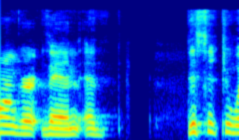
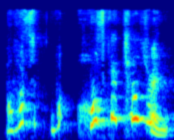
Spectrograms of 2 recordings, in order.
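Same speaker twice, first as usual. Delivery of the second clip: incredulous; 13 semitones higher than usual. Retold or imitated. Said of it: "I'm like".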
